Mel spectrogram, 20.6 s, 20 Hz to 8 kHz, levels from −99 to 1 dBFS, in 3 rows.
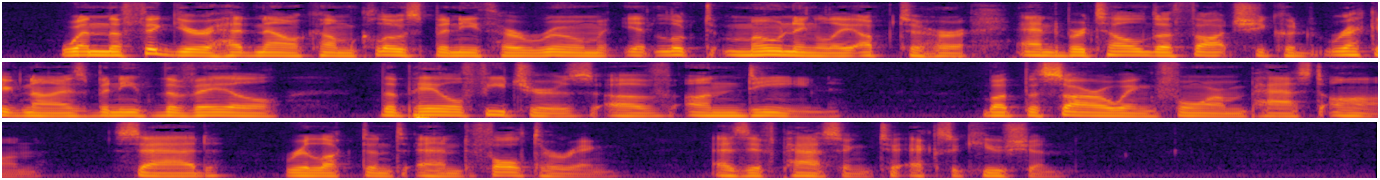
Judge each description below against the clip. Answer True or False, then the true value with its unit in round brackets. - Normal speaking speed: False (130 wpm)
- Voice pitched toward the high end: False (115 Hz)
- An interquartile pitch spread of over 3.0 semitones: False (2.6 semitones)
